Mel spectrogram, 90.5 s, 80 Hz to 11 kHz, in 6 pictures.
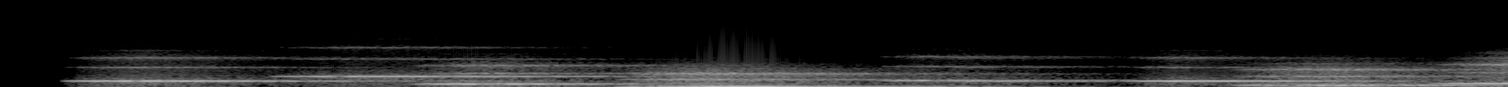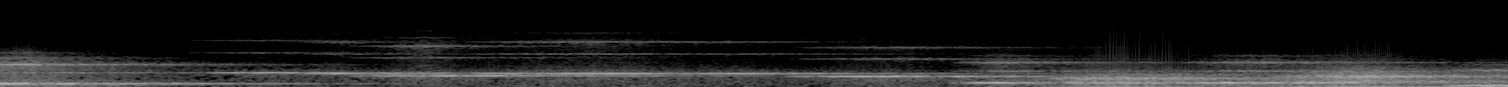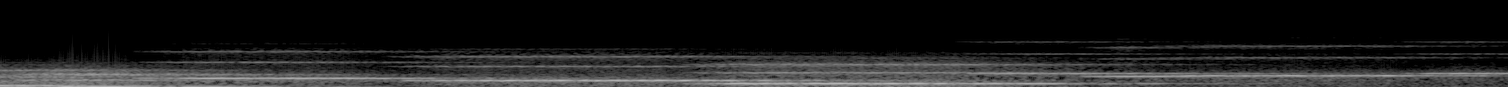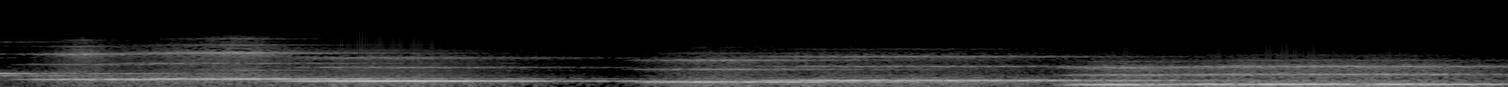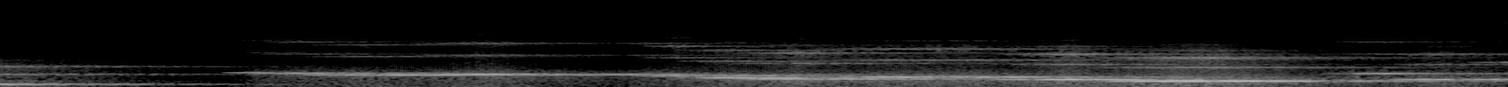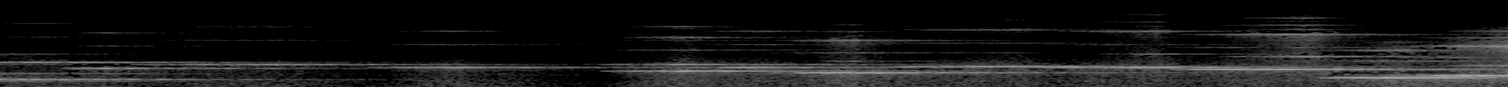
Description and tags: softAmbienc3 Edit 1 Export 1
A mellow and uneasy feeling background ambiance made from a simple keyboard arrangement.
background, abstract, science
